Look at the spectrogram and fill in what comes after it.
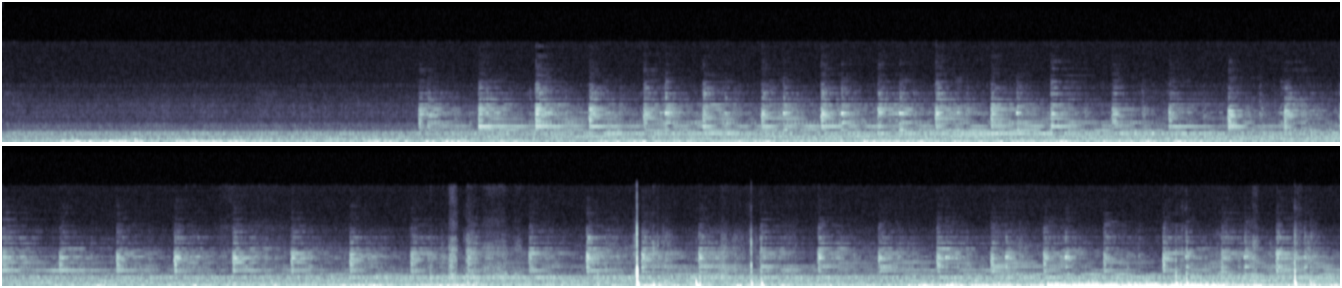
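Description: NJ Transit electric train passing: a low rumble of wheels on rail with a fast, even clicking from about two seconds in and a steady high whine, the rumble swelling near the end.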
